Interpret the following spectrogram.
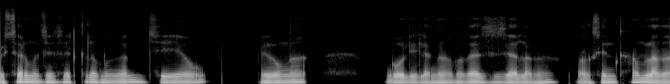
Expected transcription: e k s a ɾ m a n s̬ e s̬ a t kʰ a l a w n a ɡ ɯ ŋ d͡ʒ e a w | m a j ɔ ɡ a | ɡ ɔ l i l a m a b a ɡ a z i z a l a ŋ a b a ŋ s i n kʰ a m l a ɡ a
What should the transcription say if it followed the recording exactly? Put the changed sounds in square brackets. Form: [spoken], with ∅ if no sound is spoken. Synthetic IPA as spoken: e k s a ɾ m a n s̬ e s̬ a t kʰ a l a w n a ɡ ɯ [n] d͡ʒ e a w | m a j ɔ [ŋ] a | ɡ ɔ l i l a [ŋ] a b a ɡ a z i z a l a ŋ a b a ŋ s i n kʰ a m l a [ŋ] a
